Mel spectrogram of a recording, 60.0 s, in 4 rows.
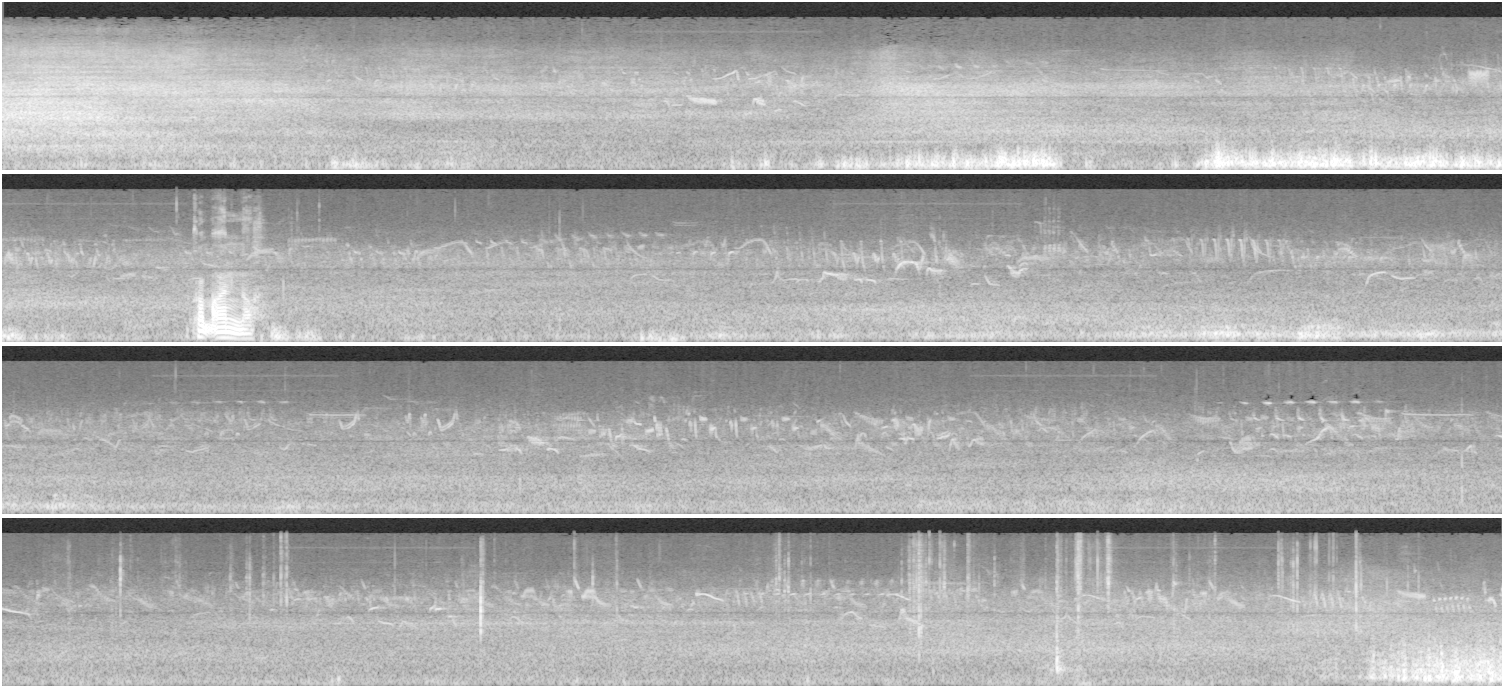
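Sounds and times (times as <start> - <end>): songbirds chirping and singing: 12.1 - 60.0.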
